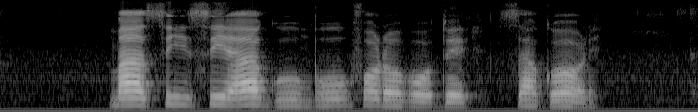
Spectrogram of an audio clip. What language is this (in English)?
Venda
